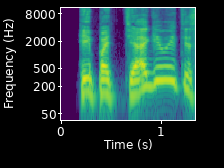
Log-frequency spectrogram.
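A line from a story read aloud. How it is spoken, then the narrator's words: Laughing question. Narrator (Russian): спросил, смеясь, Гито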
